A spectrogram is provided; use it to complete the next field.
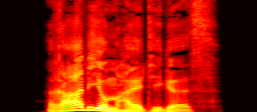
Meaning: strong/mixed nominative/accusative neuter singular of radiumhaltig
- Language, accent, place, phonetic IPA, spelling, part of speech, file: German, Germany, Berlin, [ˈʁaːdi̯ʊmˌhaltɪɡəs], radiumhaltiges, adjective, De-radiumhaltiges.ogg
